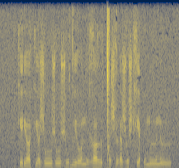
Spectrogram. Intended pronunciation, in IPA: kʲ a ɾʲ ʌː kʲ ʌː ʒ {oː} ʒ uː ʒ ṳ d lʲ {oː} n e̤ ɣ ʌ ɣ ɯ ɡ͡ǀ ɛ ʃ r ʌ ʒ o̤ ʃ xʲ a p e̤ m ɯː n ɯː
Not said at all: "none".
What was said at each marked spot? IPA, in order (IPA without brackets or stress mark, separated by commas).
uː, oː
